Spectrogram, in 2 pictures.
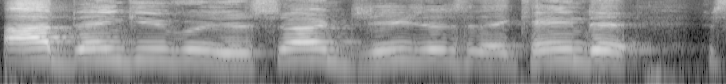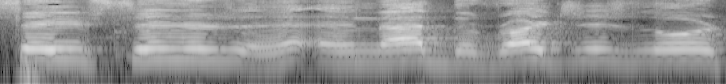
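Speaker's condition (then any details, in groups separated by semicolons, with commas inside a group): Cerebral palsy; delayed development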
